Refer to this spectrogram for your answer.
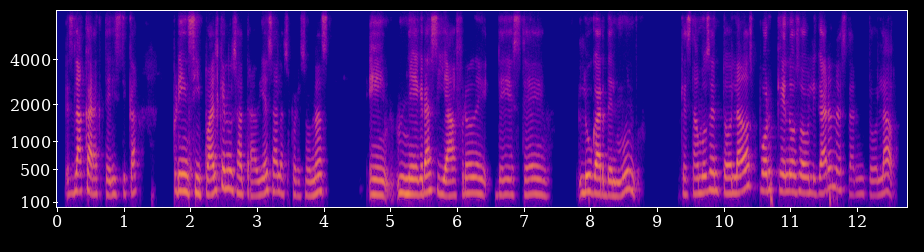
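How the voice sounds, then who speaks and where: A woman's fairly slow speech with a strong Bogotá accent. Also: medium pitch for a woman, fairly even intonation. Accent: strong Bogotá Colombian Spanish. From Colombia, Bogotá. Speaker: writer and anti-racist educator. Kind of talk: casual chat.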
